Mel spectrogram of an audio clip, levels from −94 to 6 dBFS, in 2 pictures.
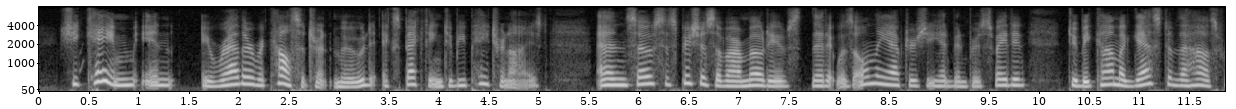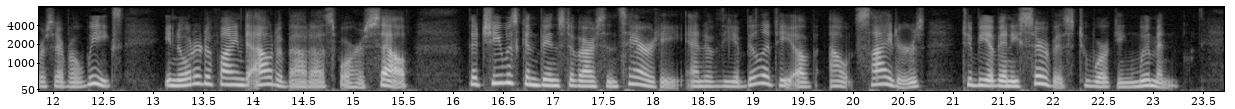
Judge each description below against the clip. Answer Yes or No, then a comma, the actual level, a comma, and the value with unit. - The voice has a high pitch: Yes, high, 200 Hz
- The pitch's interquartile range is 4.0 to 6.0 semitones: Yes, average, 4.9 semitones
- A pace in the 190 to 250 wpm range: No, average, 165 wpm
